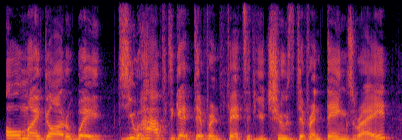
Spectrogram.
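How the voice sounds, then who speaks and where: A woman's voice: medium pitch, fairly quick. A woman game streamer chatting casually and reacting live with gushing, slangy exclamations.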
